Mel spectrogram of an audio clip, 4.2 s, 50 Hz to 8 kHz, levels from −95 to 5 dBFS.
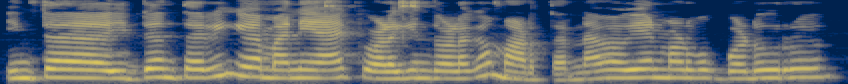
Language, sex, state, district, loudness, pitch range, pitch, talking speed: Kannada, female, Karnataka, Bellary, -15 LUFS, 260-295 Hz, 280 Hz, 155 wpm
